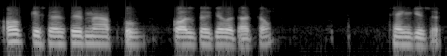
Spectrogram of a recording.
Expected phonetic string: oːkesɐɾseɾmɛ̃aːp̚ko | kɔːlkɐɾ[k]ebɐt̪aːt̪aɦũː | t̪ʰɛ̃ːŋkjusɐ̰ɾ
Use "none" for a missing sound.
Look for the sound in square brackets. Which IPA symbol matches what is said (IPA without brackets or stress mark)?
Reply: k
